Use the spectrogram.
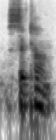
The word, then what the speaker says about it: Certain: but it's certain correct so it's french and it's not tom but it's certain sir tom nice okay very good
